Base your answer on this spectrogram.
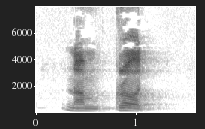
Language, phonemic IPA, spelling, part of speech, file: Mon, /ta.nɔːmkrɜk/, တၞံကြုက်, proper noun / noun, Mnw-တၞံကြုက်2.wav
- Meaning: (proper noun) Nam Krerk (a village in Nong Lu Subdistrict, Thailand); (noun) mango tree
